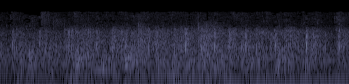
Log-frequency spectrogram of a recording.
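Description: Audience applause fills the whole stretch, a dense, steady patter of many hands clapping at an even, moderate loudness, with no voices on top.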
